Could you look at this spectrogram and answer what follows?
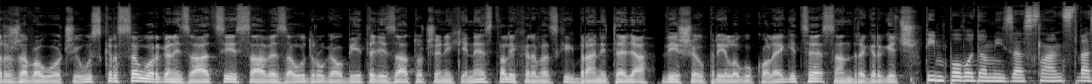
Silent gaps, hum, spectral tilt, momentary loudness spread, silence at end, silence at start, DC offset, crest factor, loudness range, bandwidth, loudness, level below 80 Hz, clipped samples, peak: none; none; -5.5 dB/octave; 4 LU; 0 s; 0 s; under 0.1%; 14 dB; 2 LU; 18 kHz; -14 LUFS; -38 dBFS; under 0.1%; 0 dBFS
